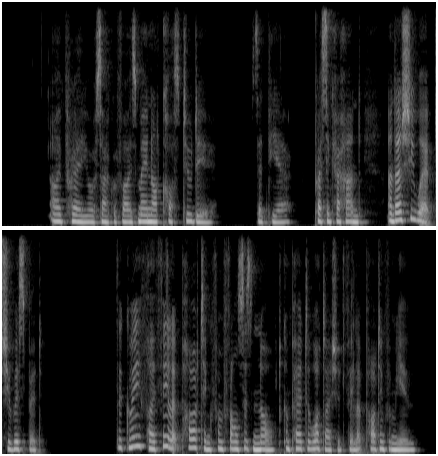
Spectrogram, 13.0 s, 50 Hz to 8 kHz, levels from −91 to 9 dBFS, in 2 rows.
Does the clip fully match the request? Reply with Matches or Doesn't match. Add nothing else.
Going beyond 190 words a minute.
Matches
